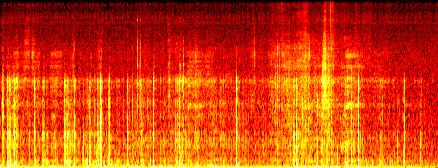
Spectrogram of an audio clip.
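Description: Footsteps and scrapes of a caver scrambling over loose, broken basalt rubble on a lava-tube floor: an irregular run of crunches and sharp knocks of rock, one every half second or so.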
